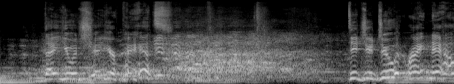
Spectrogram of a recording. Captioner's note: audience laughs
